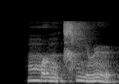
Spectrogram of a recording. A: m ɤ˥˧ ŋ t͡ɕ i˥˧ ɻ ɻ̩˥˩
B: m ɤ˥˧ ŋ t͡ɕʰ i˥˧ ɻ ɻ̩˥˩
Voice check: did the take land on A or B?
B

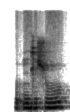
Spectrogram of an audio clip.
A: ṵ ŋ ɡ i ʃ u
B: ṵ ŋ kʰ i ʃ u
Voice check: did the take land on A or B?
A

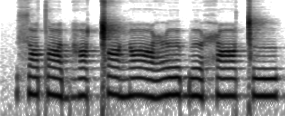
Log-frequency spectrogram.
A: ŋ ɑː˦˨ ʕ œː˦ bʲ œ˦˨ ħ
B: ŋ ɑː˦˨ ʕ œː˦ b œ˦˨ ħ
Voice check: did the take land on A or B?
B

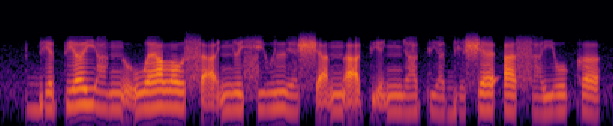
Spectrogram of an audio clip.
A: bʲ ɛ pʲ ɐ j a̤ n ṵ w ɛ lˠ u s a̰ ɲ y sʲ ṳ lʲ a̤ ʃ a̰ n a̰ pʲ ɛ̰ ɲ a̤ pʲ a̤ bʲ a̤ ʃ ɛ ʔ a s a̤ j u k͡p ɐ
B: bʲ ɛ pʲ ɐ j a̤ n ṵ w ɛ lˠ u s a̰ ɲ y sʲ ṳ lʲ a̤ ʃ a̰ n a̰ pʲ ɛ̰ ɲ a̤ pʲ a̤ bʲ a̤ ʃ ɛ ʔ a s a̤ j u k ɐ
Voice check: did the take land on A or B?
B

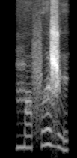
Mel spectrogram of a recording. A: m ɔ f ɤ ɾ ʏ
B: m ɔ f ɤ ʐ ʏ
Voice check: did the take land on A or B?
B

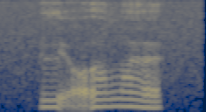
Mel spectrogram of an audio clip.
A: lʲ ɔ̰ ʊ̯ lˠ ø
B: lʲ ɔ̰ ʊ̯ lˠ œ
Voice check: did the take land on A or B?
B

